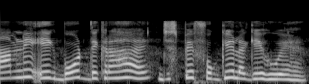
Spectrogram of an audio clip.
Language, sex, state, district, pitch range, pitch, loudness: Hindi, female, Uttar Pradesh, Hamirpur, 250-305 Hz, 280 Hz, -16 LUFS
